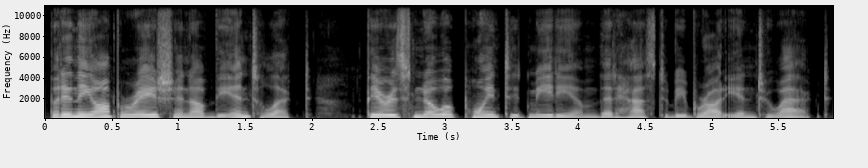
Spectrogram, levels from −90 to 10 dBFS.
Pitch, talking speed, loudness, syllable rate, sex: 200 Hz, 195 wpm, -19 LUFS, 5.4 syllables/s, female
